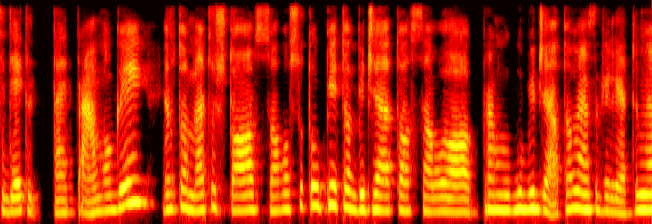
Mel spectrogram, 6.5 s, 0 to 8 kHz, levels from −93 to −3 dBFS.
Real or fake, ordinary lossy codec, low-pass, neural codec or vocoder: fake; Opus, 64 kbps; 7.2 kHz; codec, 16 kHz, 2 kbps, FreqCodec, larger model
